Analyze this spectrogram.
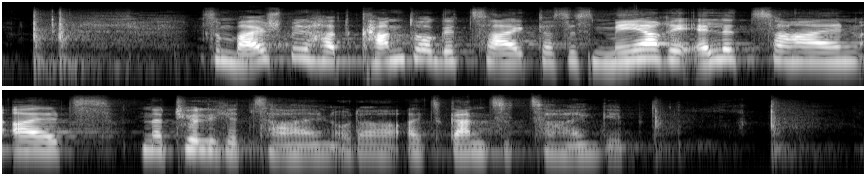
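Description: A woman speaks calmly and clearly in a large room.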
